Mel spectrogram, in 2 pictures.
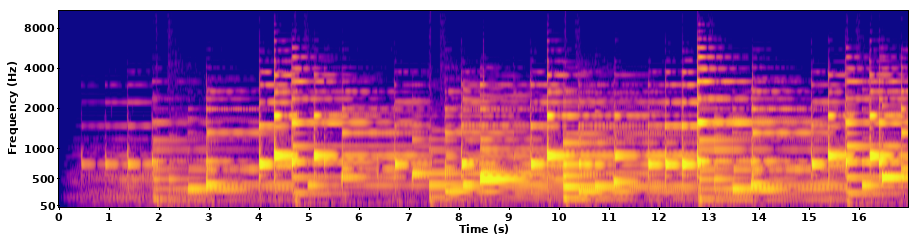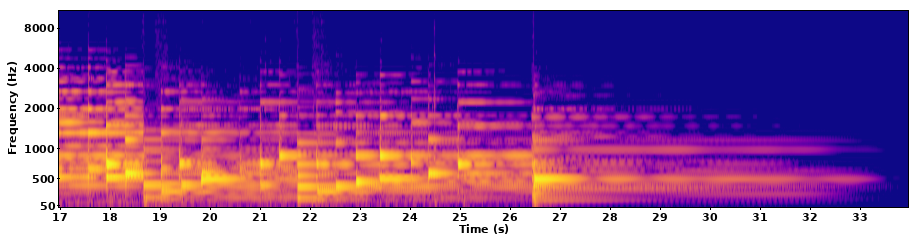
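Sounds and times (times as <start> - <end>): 
grand piano: 0.0 - 33.9.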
